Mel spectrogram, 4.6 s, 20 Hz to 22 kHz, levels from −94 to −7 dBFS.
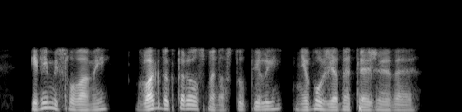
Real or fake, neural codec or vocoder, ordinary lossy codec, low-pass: fake; codec, 44.1 kHz, 7.8 kbps, Pupu-Codec; Opus, 16 kbps; 3.6 kHz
